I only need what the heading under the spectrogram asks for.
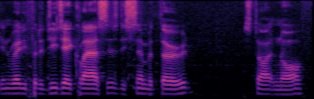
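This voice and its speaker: A man's voice: on the low side, flat delivery, moderate pace, darkish tone. A man who works as a DJ, chatting casually in a laid-back, slangy way. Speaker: show DJ and DJ class teacher. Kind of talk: casual chat.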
